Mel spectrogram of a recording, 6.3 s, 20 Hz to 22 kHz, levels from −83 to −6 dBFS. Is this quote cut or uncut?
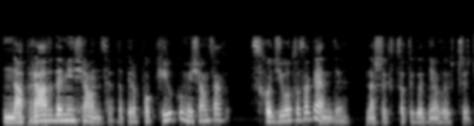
uncut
